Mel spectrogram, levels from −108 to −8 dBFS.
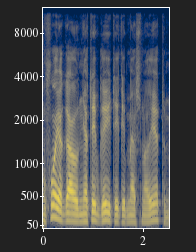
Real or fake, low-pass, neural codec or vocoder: real; 10.8 kHz; none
